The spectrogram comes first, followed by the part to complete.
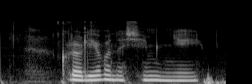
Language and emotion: Russian, neutral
